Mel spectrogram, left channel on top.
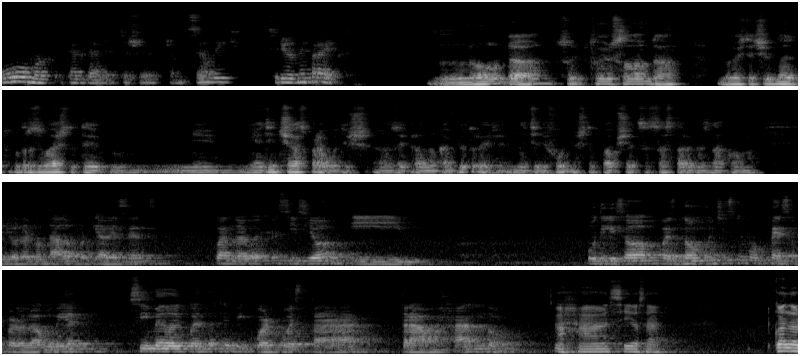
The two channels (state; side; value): different; both; correlation 0.01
